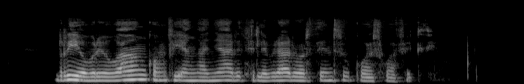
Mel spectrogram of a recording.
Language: Galician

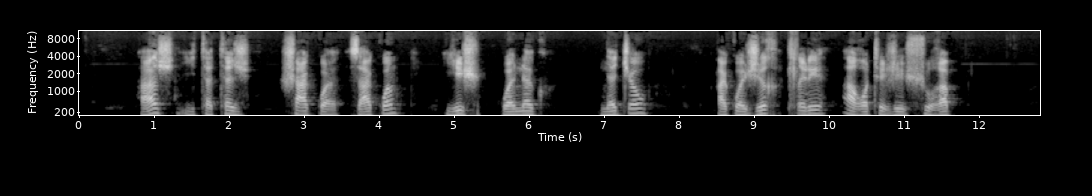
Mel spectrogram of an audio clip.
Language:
Adyghe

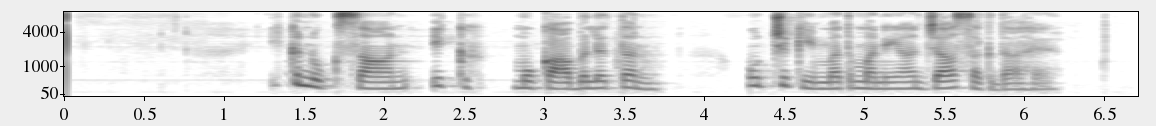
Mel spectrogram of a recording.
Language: Punjabi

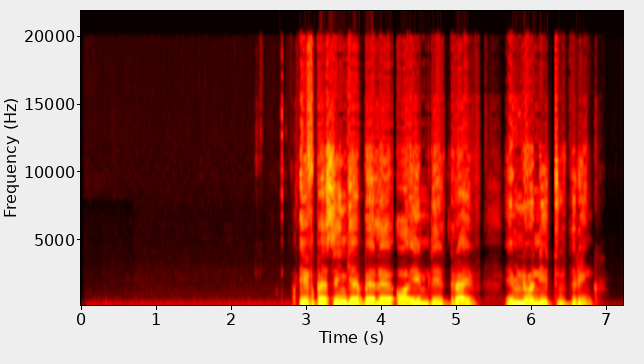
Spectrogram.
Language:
Nigerian Pidgin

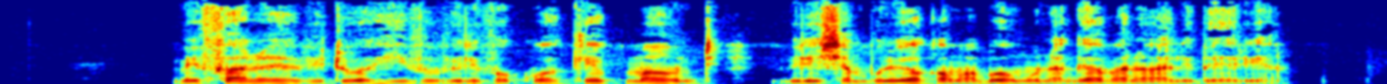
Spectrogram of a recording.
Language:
Swahili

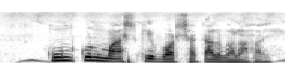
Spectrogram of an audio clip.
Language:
Bangla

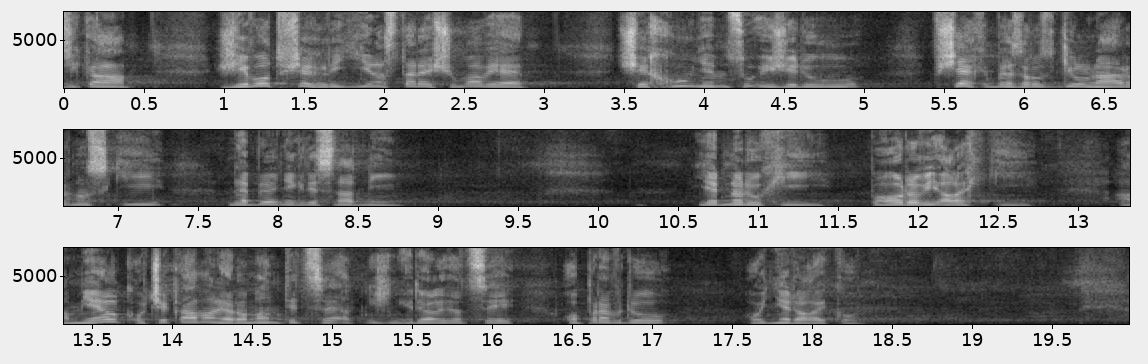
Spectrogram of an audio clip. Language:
Czech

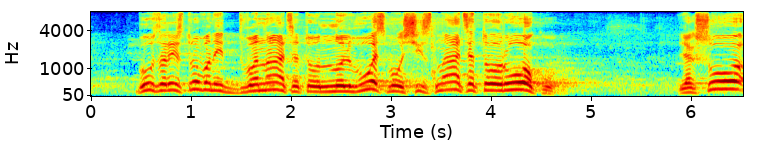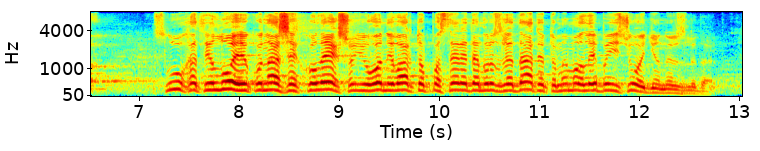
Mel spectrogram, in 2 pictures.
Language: Ukrainian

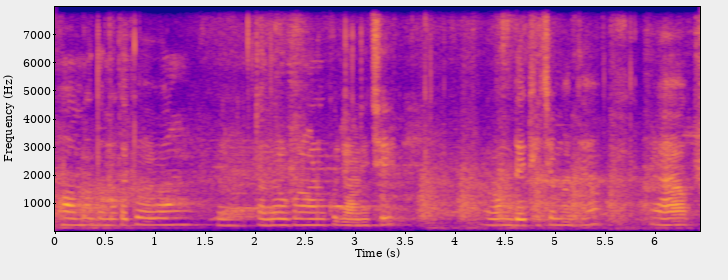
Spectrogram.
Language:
Odia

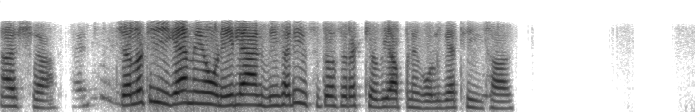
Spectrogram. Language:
Dogri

